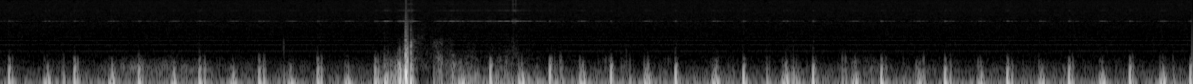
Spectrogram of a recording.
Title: Heart Auscultation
